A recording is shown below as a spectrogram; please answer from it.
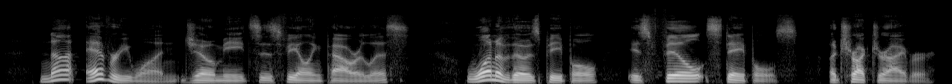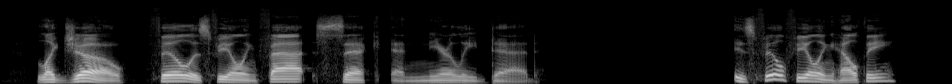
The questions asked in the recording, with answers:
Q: Is Phil feeling healthy?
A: No, Phil isn't feeling healthy.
